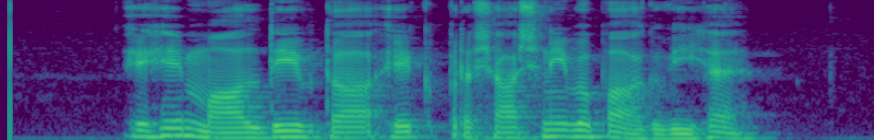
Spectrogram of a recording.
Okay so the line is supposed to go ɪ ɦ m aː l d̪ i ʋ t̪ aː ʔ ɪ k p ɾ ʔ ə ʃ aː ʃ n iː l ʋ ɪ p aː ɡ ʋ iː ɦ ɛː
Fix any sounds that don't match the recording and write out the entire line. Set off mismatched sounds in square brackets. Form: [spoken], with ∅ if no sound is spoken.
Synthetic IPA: ɪ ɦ m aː l d̪ [iː] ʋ [d̪] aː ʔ ɪ k p ɾ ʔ ə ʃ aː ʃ n iː [∅] ʋ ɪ p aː ɡ ʋ iː ɦ ɛː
